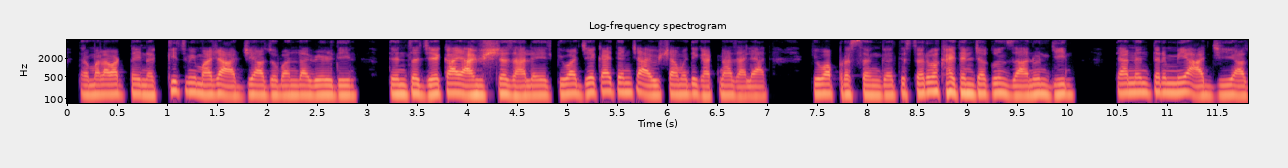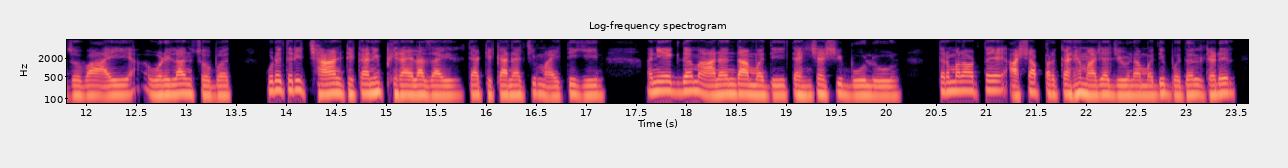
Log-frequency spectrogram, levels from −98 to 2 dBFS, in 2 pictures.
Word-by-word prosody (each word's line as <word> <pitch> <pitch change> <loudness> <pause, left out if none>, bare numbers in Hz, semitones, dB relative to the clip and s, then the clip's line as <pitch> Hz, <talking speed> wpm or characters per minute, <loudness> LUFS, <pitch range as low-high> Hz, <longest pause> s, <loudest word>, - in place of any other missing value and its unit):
तर 135 - -2
मला 140 +1 +1
वाटतंय 145 0 0
नक्कीच 140 +6 -2
मी 165 - 0
माझ्या 140 0 +4
आजी-आजोबांना 130 +1 0
वेळ 135 0 +2
देईन. 135 0 0 0.3
त्यांचं 145 0 +2
जे 140 +2 +4
काही 155 -1 +5
आयुष्य 135 +2 +5
झाले 130 +1 +1
किंवा 150 +1 +2
जे 155 +2 +1
काही 170 0 +2
त्यांच्या 160 -1 +1
आयुष्यामध्ये 140 +1 0
घटना 130 +1 -2
झाल्या 125 0 -2 0.5
किंवा 145 0 +3
प्रसंग 135 -2 -1 0.2
ते 150 - -2
सर्व 155 +4 +2
काही 160 -1 +5
त्यांच्यातून 150 0 +2
जाणून 135 +2 +2
घेईन. 140 +1 -1 0.4
त्यानंतर 160 0 +1
मी 155 +1 +2
आजी-आजोबा, 130 -2 0
आई-वडिलांसोबत 135 0 -1 0.4
कुठेतरी 190 +1 -1
छान 150 +1 +4
ठिकाणी 150 +3 +2
फिरायला 135 -2 +2
जाईल. 130 0 -1
त्या 140 - 0
ठिकाणाची 135 +1 -1
माहिती 120 0 -4
घेईन 130 +1 -3 0.5
आणि 175 +2 +2
एकदम 175 +1 0
आनंदामध्ये 135 -1 +2
त्यांच्याशी 135 +2 -1
बोलू. 130 -1 -1 0.4
तर 170 - -1
मला 180 +1 +1
वाटतंय 185 +2 -2
अशा 130 +5 +1
प्रकारे 145 +1 0
माझ्या 140 -1 +2
जीवनामध्ये 130 +1 -1
बदल 135 +2 -2
घडेल 150 +2 0
140 Hz, 140 wpm, -24 LUFS, 130-150 Hz, 0.5 s, काही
